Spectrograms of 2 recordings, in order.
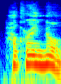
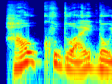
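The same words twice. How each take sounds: First: The phrase is said quickly and forcefully. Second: The phrase is said slowly and deliberately. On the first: The speaker feels frustrated and wronged. The speaker calls it right. "이거 빨리 해야 됩니다 이 발음" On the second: The speaker is picking a fight with the listener. The speaker calls it wrong. "이거 천천히 하면 시비 거는 거예요"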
